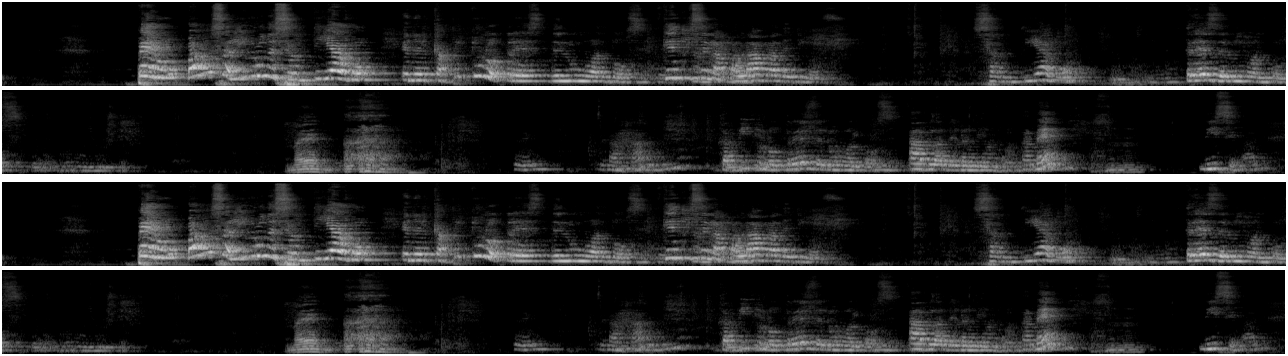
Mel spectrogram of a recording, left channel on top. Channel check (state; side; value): identical; both; correlation 1.00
